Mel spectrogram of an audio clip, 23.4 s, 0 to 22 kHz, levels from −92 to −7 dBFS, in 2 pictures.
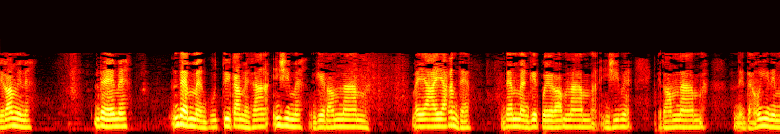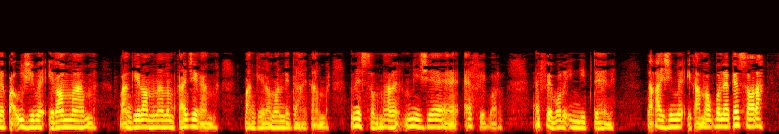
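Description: From start to finish the speech sounds dull and smeared, with nothing above 5.1 kHz and a warbling, fizzy texture on sibilants and held sounds. This is likely AAC compression at heavy damage, consistent with a very low bitrate around 16 kbps, where the encoder drops the top band and starves the rest. On a spectrogram the energy stops at a flat ceiling near 5.1 kHz, with blotchy texture below it.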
